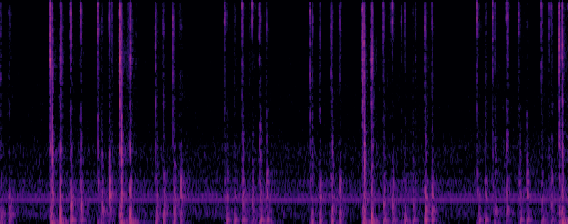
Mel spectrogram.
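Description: Long nails tap across a backlit Acer laptop keyboard with plastic keycaps, making quick, bright clicks in short bursts with brief pauses between. Each tap is crisp and dies away almost instantly over a faint steady hum.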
